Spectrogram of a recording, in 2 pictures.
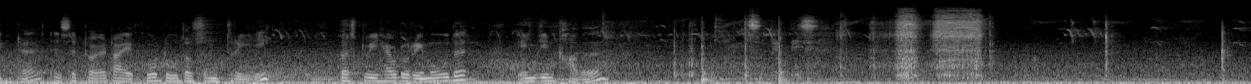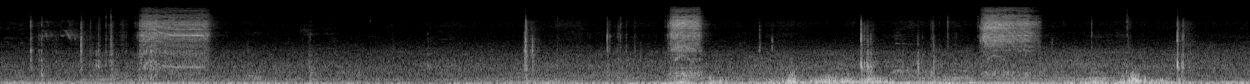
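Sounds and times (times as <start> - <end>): power drill whirring: 8.7 - 10.0, 13.9 - 14.7, 19.2 - 19.6, 22.3 - 23.0.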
